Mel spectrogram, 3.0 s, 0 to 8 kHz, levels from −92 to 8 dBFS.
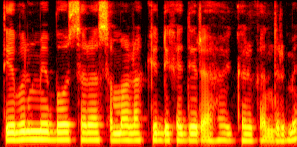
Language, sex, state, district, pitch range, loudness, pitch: Hindi, male, Arunachal Pradesh, Longding, 140-155 Hz, -13 LUFS, 145 Hz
